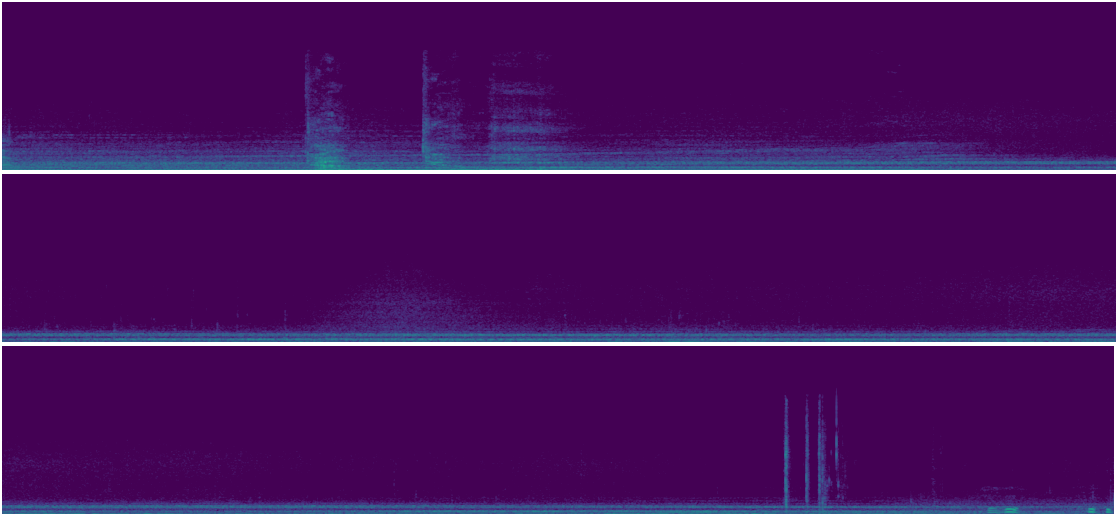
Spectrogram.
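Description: Ominous sustained drone from a film score, with steady held tones over a deep rumble that fades out about seven seconds in. Two or three sweeping hits come a couple of seconds in.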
